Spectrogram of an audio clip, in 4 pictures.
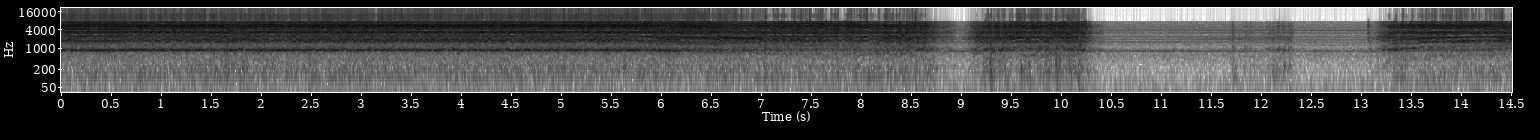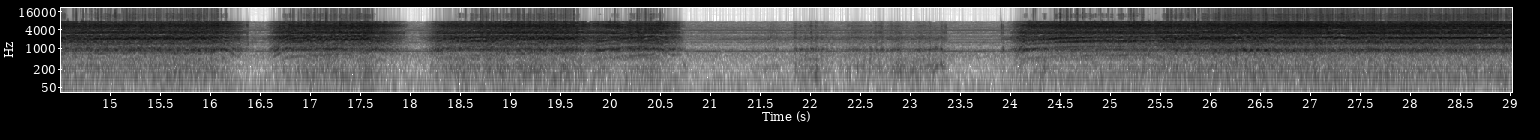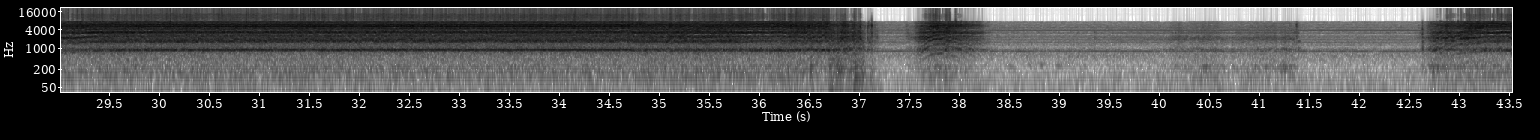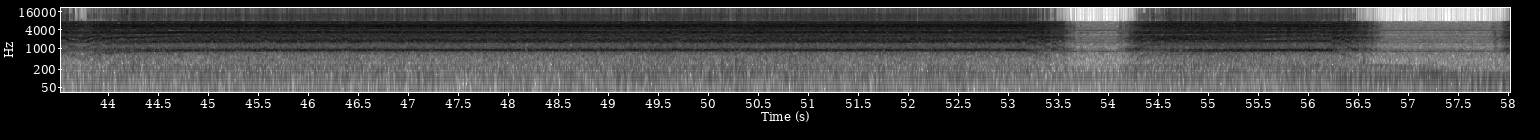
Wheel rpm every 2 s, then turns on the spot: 230, 230, 230, 180, 100, 20, 50, 150, 90, 120, 40, 20, 130, 190, 210, 230, 230, 220, 120, 10, 10, 110, 220, 230, 230, 230, 150, 160, 50.
10-12 20-22 40-42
